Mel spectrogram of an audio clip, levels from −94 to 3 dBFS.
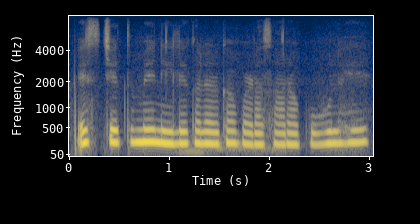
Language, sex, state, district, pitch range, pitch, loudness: Hindi, female, Madhya Pradesh, Bhopal, 200-225 Hz, 210 Hz, -14 LUFS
